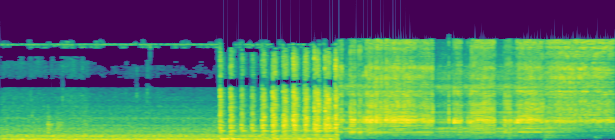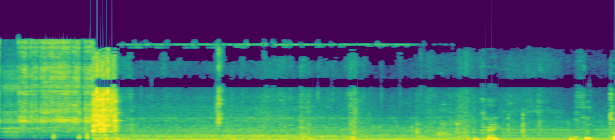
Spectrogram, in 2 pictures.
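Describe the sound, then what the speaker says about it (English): Wood lathe tool cutting into a figured chestnut bowl blank as it is hollowed, a scraping, rubbing sound with a brief louder burst in the middle and close, steady cutting noise throughout. "then we can start the interesting job of hollowing it out."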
